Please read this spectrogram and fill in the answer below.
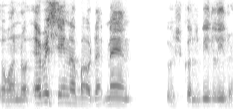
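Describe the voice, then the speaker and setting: With a Canadian accent, this man talks at a fairly quick pace in a fairly high pitch, his intonation fairly even. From Mohawk Nation at Akwesasne. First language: Mohawk. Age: 70s. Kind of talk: public lecture.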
